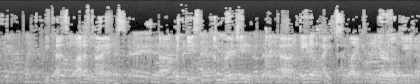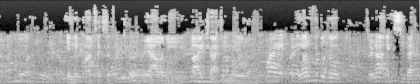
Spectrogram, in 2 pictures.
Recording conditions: busy venue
